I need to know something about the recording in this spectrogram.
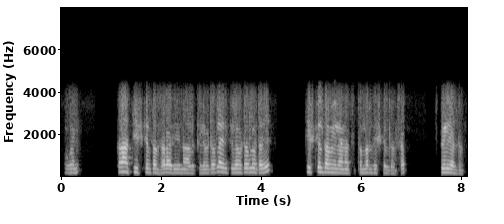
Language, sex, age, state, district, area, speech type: Telugu, male, 18-30, Andhra Pradesh, Kurnool, urban, conversation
